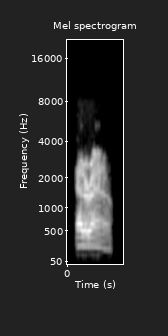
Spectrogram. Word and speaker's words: Padurano: Today's special guest is Padrano. Is that how you say it? Yeah. Closer than any of my teachers throughout school. So, you're good. How do you pronounce it? Padrano.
